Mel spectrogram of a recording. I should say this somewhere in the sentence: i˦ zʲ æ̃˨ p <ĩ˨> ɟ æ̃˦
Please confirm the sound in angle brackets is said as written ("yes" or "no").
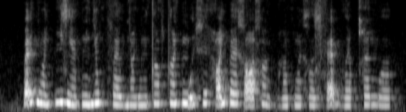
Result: yes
